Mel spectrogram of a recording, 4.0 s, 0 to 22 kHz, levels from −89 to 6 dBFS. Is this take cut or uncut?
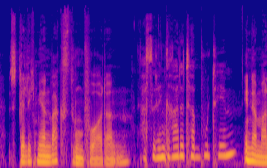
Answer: uncut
